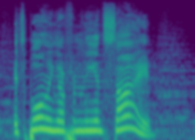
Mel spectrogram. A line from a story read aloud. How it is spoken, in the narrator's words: the voice on the intercom exclaimed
